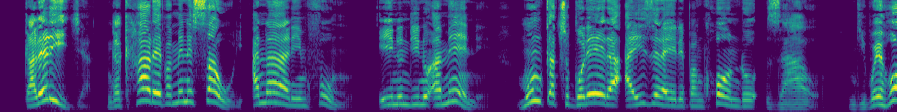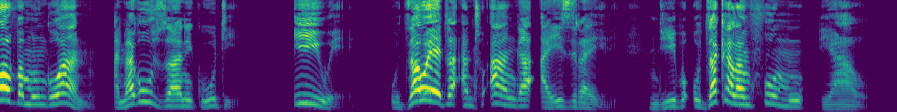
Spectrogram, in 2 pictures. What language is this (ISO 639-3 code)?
nya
